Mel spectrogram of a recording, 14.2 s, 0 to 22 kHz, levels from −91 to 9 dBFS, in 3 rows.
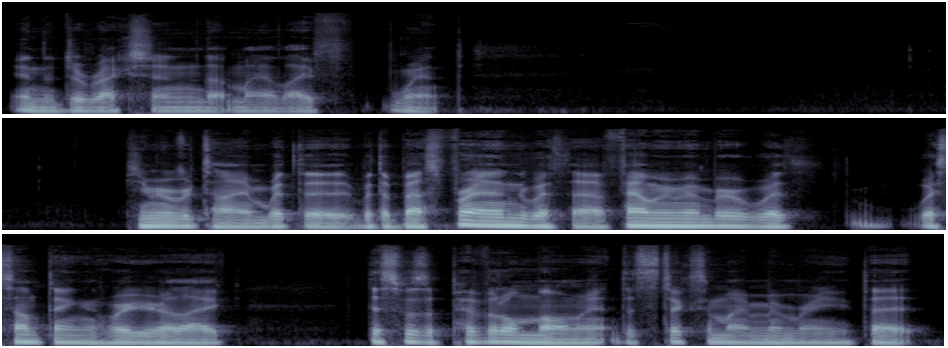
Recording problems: none

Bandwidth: 15 kHz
